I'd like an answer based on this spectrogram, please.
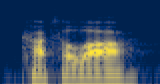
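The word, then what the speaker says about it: קָטְלָה: So we pronounce this as ka-tla, ka-ta-la. 3 syllables, ka-ta-la.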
